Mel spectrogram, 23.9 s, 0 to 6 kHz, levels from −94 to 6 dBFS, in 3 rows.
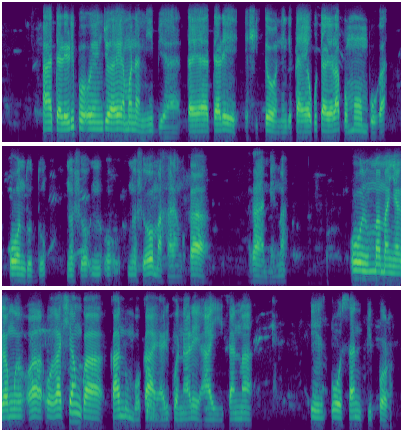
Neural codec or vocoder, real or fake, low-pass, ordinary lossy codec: none; real; 5.4 kHz; Opus, 32 kbps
